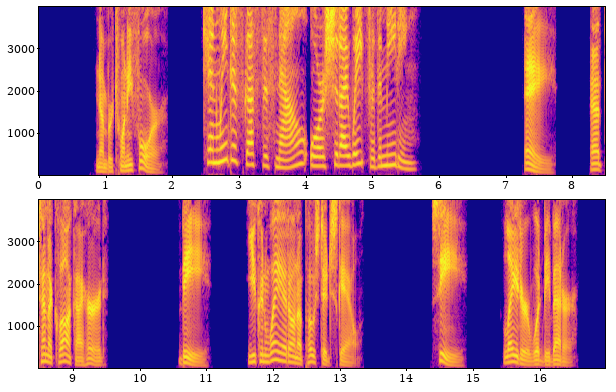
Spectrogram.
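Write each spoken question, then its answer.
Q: Can we discuss this now, or should I wait for the meeting?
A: C: Later would be better.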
